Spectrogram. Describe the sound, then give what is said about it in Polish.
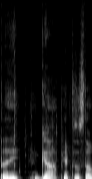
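Quick computer keyboard clicks patter along beneath a man speaking, as he types a phrase into Google Translate to translate from English to Polish; the light tapping is most noticeable in brief pauses between his words. “Dobra, wpiszmy sobie z języka angielskiego na polski.”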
